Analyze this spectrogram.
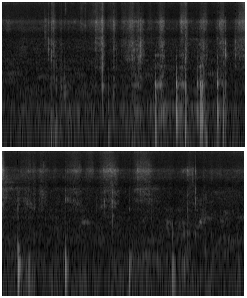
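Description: A pot knocks lightly against the rim of a glass dish.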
